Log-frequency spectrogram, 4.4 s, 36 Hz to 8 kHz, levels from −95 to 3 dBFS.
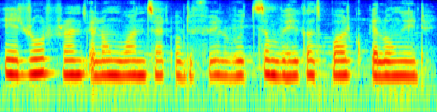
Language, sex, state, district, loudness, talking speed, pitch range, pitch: English, female, Arunachal Pradesh, Lower Dibang Valley, -15 LUFS, 190 wpm, 210-220 Hz, 215 Hz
